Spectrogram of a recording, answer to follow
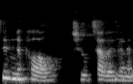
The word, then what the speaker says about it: Nepal: You say Nepal. Nepal, yes. Nepal, that's it. Yes. Nepal. Get the accent.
